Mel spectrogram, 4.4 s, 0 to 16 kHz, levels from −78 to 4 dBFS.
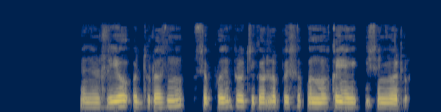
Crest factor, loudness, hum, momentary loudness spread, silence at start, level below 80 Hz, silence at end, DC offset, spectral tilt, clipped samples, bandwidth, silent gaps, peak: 16 dB; -21 LUFS; none; 8 LU; 0.8 s; -62 dBFS; 0.35 s; under 0.1%; -6.5 dB/octave; under 0.1%; 8 kHz; 1.85-1.92 s; -6 dBFS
